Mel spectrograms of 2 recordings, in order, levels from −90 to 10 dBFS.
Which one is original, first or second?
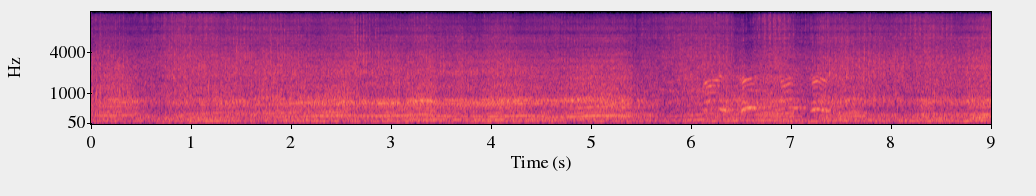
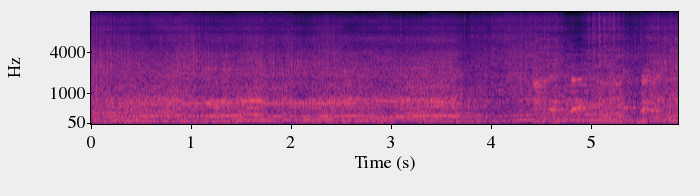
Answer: first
